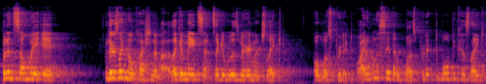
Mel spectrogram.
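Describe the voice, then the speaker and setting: A young woman hosting a sports podcast, stuffy from a cold, chatting casually with lots of "like" and "um". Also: a little high. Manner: chatty, frequent "like" and "um" fillers. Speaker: podcast host. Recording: echoey room with long reverb.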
